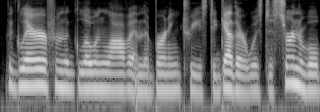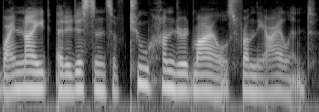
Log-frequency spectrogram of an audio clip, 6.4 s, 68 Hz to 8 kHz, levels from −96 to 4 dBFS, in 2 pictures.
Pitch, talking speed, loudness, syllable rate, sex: 180 Hz, 235 wpm, -20 LUFS, 6.3 syllables/s, female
